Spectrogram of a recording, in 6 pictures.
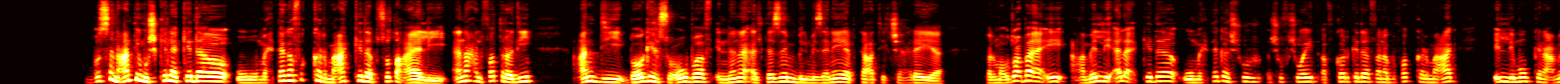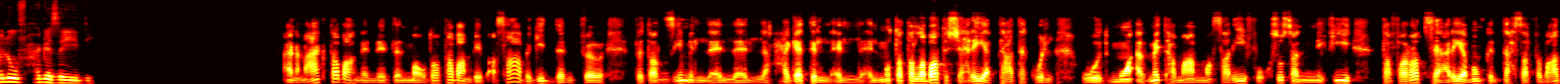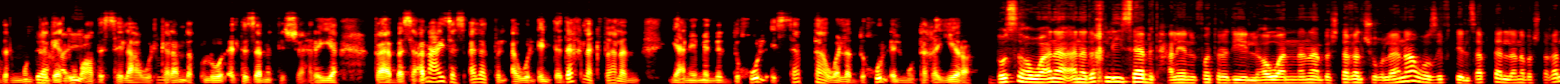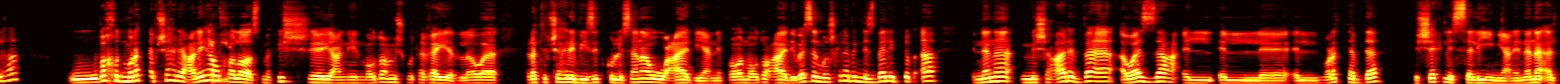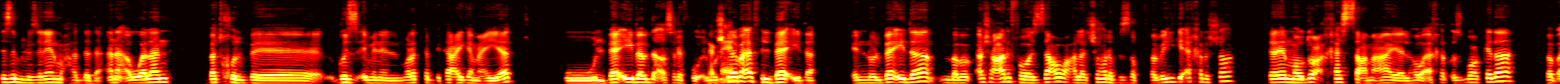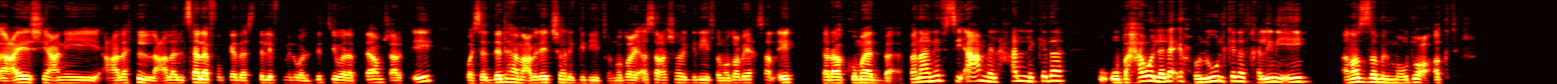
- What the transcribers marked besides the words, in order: laughing while speaking: "على ال"
- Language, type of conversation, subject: Arabic, advice, إزاي ألتزم بالميزانية الشهرية من غير ما أغلط؟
